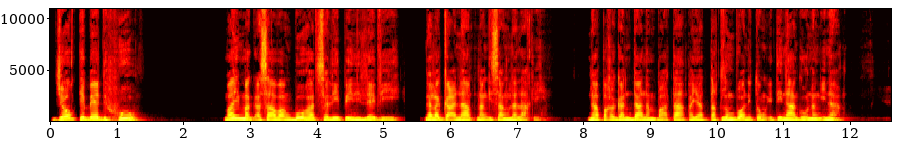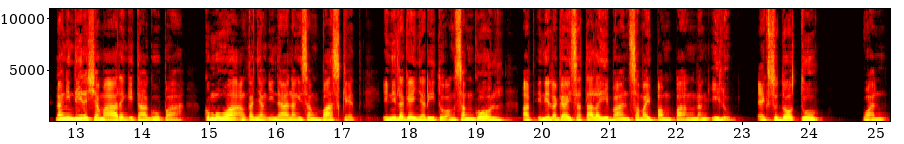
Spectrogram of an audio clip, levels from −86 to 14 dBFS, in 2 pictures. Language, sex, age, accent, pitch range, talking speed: Filipino, male, 50-69, native, 145-185 Hz, 130 wpm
